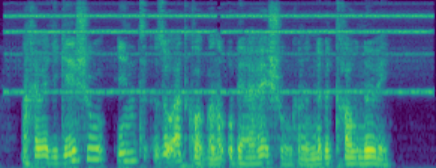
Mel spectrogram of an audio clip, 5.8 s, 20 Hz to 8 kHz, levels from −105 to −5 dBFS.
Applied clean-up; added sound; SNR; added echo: none; Organ; 8 dB; reverberation time 0.1 s.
